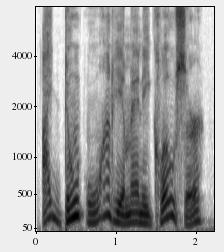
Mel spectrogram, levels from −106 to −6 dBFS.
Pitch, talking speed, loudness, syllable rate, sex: 150 Hz, 160 wpm, -16 LUFS, 4.0 syllables/s, male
